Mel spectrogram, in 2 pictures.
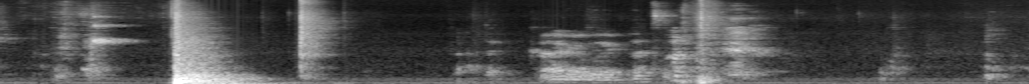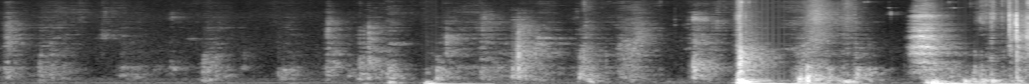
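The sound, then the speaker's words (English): An empty box thrown at a bug thumps hard against a surface several times at irregular intervals, each loud thud followed by softer knocks and scuffling in between. “Ladies and future boys, welcome to the School for Wayward Nerds, the only podcast that beats a bug that's noisy with a box.”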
